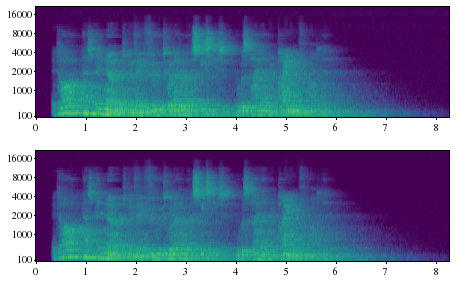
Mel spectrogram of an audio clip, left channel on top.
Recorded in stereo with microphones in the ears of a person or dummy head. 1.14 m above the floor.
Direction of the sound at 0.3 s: 75° left (ahead or behind).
